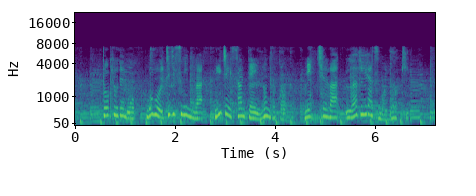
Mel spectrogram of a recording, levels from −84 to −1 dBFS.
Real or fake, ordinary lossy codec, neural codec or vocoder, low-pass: fake; none; codec, 44.1 kHz, 3.4 kbps, Pupu-Codec; 7.2 kHz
